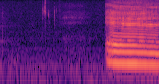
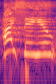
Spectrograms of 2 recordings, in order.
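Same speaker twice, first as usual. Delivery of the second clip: loud and higher, snapping out at him; sudden yell; 9 semitones higher, 9 dB louder, slower than usual. Retold or imitated. The officer yells at the pastor at her desk, loud snap. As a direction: bark it out to catch him.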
